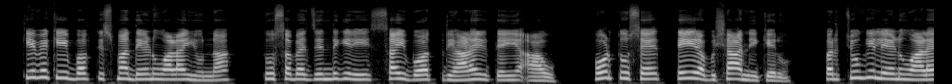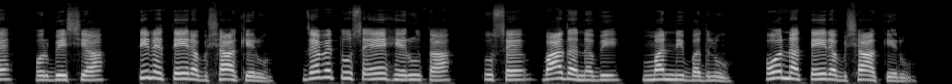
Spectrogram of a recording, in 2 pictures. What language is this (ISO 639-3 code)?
kfx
